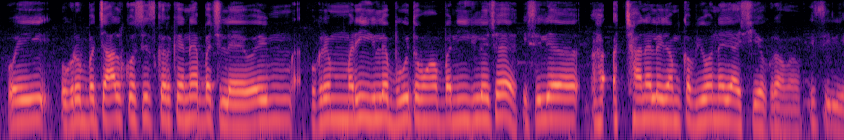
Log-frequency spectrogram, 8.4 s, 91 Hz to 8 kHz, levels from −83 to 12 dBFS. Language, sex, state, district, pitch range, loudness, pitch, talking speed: Magahi, male, Bihar, Jamui, 155-175 Hz, -19 LUFS, 170 Hz, 220 wpm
